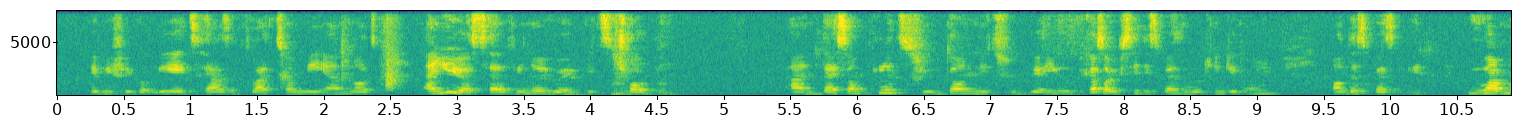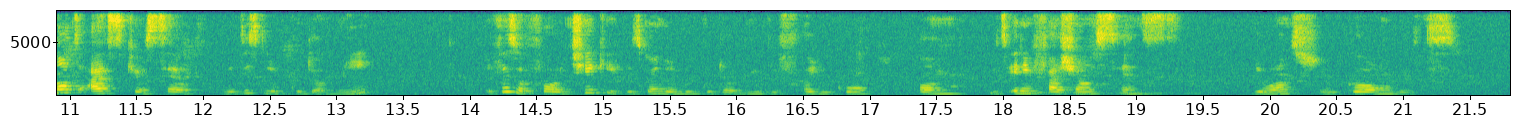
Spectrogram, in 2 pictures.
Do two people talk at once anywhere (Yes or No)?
No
